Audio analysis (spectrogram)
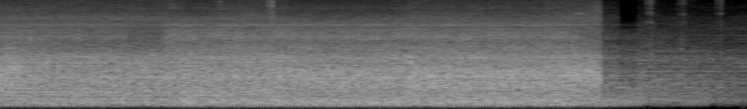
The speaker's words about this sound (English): However, I've grown tired of having to edit out the road noise. I don't mind the traffic so much, but the road noise is a problem.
